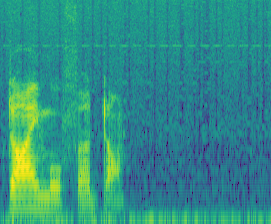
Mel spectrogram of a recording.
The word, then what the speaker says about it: Dimorphodon: rising up onto onto its toes and it's pronounced dimorphodon also unlike moats to other pterosaurs dime off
